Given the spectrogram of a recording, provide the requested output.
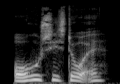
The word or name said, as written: aarhushistorie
